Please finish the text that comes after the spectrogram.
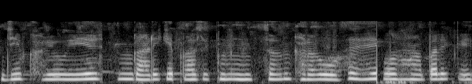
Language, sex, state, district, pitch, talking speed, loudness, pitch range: Hindi, female, Uttar Pradesh, Varanasi, 240 Hz, 180 wpm, -15 LUFS, 230-250 Hz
